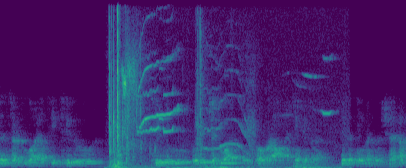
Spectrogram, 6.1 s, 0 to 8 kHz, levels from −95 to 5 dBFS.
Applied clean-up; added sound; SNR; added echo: none; Squeak; -3 dB; reverberation time 0.9 s.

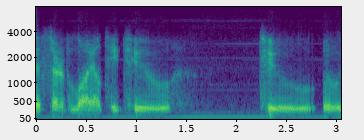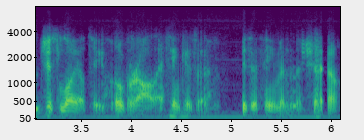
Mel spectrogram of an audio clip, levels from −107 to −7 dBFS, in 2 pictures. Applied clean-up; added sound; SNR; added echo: none; none; none; none.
